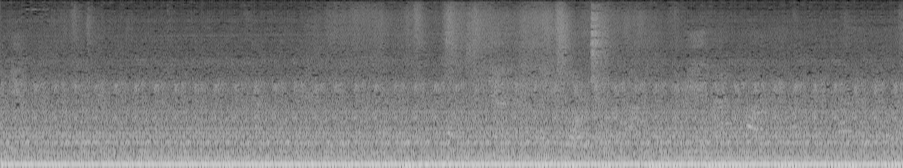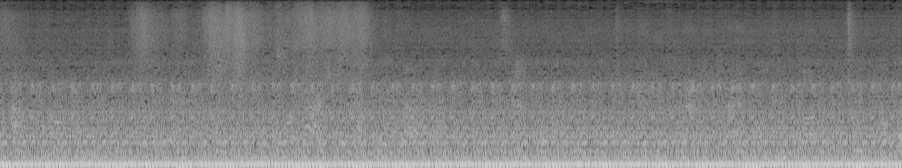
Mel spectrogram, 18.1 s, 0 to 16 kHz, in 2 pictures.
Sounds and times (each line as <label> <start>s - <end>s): URBAN BUS 0.0s - 18.0s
